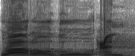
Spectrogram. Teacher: Huruf dhu perhatikan dipanjangkan 2 harokat karena di depannya terdapat waw sukun, sedangkan alifnya tidak dibaca atau tidak dianggap.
